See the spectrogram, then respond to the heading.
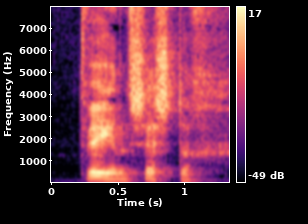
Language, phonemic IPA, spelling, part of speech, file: Dutch, /ˈtʋeːjənˌsɛstəx/, tweeënzestig, numeral, Nl-tweeënzestig.ogg
- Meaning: sixty-two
